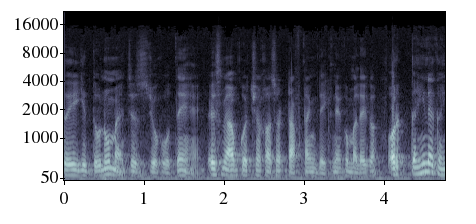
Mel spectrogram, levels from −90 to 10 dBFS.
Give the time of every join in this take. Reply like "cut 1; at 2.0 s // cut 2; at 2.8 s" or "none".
cut 1; at 1.7 s // cut 2; at 3.9 s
